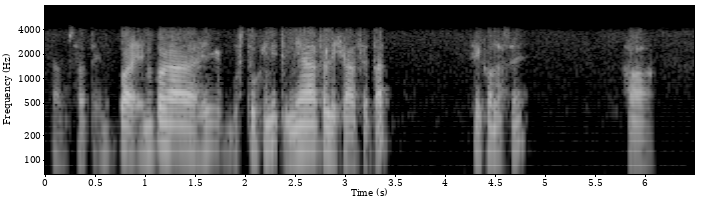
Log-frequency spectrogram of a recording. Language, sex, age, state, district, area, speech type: Assamese, female, 60+, Assam, Morigaon, urban, conversation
